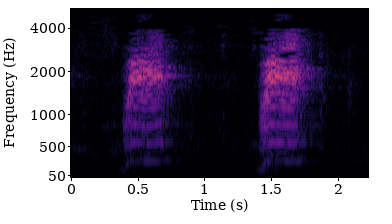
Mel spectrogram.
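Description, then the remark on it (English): A duck quacks twice, two nasal, buzzy calls about a second apart, moderately loud, with no voices around them. “That is a duck.”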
